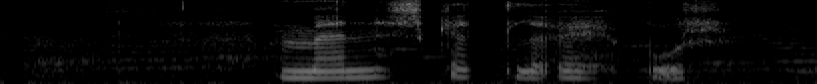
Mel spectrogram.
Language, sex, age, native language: Icelandic, female, 10, Icelandic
